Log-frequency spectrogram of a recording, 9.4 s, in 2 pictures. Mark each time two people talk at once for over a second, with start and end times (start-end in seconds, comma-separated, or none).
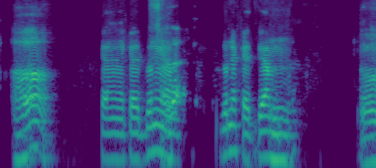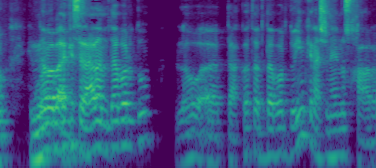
none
